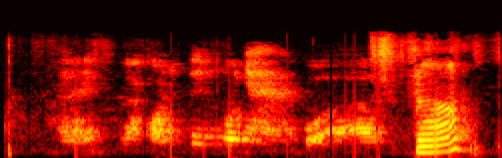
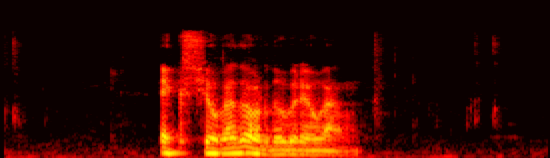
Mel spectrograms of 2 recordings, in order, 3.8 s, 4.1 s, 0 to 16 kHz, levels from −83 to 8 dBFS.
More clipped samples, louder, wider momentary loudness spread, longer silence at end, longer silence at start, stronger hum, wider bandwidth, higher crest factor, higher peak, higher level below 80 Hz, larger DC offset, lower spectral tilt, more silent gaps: neither; about the same, -19 LUFS vs -21 LUFS; first, 14 LU vs 8 LU; second, 0 s vs 1.45 s; second, 0.05 s vs 1.2 s; neither; about the same, 7.8 kHz vs 7.8 kHz; about the same, 20 dB vs 20 dB; first, -2 dBFS vs -6 dBFS; second, -56 dBFS vs -50 dBFS; neither; second, -4 dB/octave vs -6.5 dB/octave; neither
